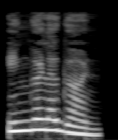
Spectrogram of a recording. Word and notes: ಇಂಗಳಗಾಣ್: Kannada

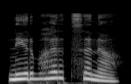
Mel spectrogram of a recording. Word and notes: ನಿರ್ಭರ್ತ್ಸನೆ: Kannada

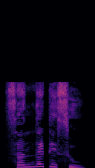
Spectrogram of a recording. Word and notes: ಸಂದಟಿಸು: Kannada

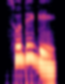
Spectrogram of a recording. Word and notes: ಸಾದಾಖ್ಯ: sādākhya; kannada

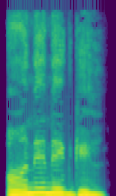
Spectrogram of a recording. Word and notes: ಆನೆನೆಗ್ಗಿಲ್: āneneggil

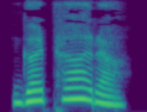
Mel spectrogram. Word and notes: ಗಠಾರ: gaṭhāra

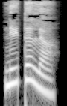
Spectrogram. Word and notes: ನಿಟಲ: kannada

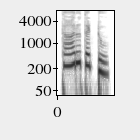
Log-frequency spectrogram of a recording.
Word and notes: ದರದಟ್ಟೆ: Kannada

